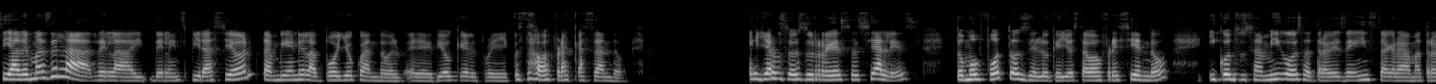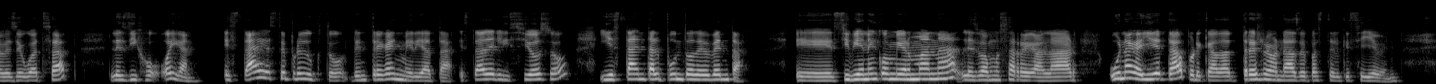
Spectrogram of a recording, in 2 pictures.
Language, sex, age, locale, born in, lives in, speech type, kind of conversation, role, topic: Spanish, female, 30-34, es-MX, Mexico, Mexico, conversation, podcast, guest, ¿Cómo te llega la inspiración para crear algo nuevo?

